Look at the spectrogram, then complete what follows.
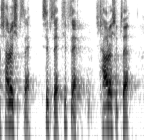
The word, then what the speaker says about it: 샤를 10세: 발음 잘해야 됩니다. 샤르 10세.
